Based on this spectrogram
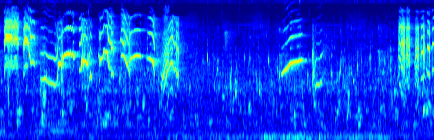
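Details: Oriental magpie-robin (kacer) singing loud and sharp in a training master recording: rapid run of whistled up- and down-slurred notes mixed with harsh buzzy bursts, a pause, then a rising whistle and more buzzy notes.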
